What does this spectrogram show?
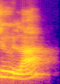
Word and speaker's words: doula: death doula exactly well it's a certified it's pronounced doula and it's a certified professional so their goal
